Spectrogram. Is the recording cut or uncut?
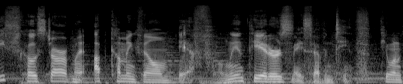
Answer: uncut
